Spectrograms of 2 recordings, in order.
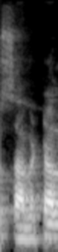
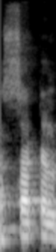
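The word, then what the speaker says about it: subtle: सटल में इसमें सब इसको सबटल नहीं पढ़ा जाएगा सटल पढ़ा जाएगा क्यों पढ़ा जाएगा क्योंकि टी से पहले जो बी आया है यह साइलेंट है इसका उच्चारण नहीं किया जाएगा चलिए हम नेक्स्ट देख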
